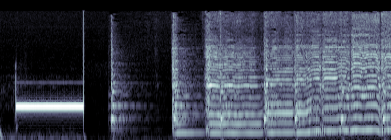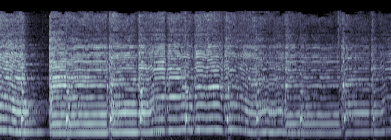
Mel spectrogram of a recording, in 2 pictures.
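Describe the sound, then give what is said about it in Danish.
A telephone answering machine beep: one loud, steady electronic tone lasting under a second, then a click and a sustained, melodic harmonic sound that carries on to the end. “Hello, please leave a message after the tone.”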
